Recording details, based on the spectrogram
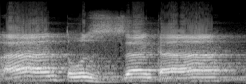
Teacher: tanda fathah ditambah ukurannya satu alif. Wawu jangan dibaca, bukan zakawah.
